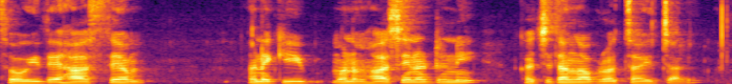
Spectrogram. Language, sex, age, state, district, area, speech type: Telugu, male, 30-45, Andhra Pradesh, Chittoor, rural, spontaneous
